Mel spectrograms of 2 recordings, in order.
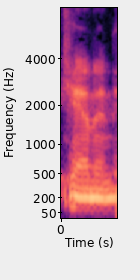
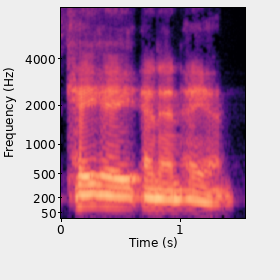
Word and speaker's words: Kannan: I didn't make it clear that Kannan is not spelled like the old-fashioned wall buster from the Middle Ages war. It's not a pirate ship Kannan. It's Kannan. Kannan.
